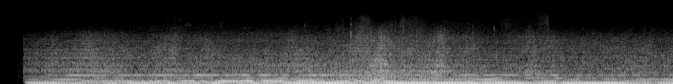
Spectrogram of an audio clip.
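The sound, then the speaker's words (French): A helicopter drones loudly and steadily as it approaches the Luynes prison at 4 pm, its deep rumbling engine and whirring rotor holding a constant roar from start to finish with no voices. “Il est 16h quand un hélicoptère s'approche de la maison d'arrêt de Luynes.”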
